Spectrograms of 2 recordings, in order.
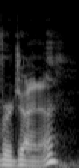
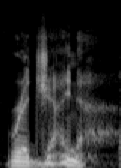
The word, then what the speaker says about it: Regina: The city of Regina, for those who are not from here, that is how you say it. – Regina.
